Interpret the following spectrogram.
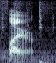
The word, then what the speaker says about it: FHIR: with the definition of Fire Health level 7 which is the leading standards development Organization for medical data worldwide has as one of its primary standards fhir pronounced fire that stands for fast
